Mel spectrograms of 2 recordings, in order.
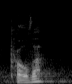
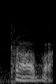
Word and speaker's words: Prava: to say it right, Prova? Prava. Prava. Because it's Cape Verdean.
